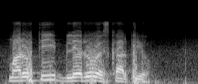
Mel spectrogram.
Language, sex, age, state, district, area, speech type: Urdu, male, 18-30, Bihar, Supaul, rural, spontaneous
